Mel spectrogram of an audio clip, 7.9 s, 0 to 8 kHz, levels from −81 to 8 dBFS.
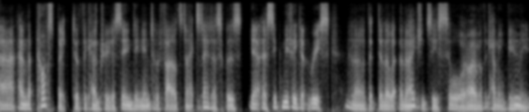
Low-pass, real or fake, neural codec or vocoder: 7.2 kHz; fake; codec, 16 kHz, 0.5 kbps, FreqCodec, larger model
